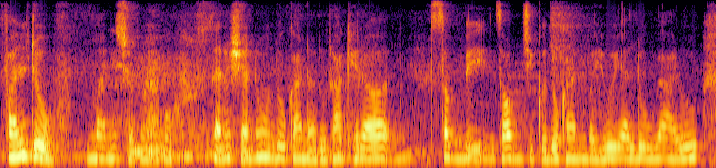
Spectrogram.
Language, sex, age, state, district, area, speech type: Nepali, female, 30-45, West Bengal, Darjeeling, rural, spontaneous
